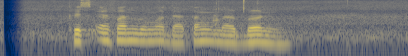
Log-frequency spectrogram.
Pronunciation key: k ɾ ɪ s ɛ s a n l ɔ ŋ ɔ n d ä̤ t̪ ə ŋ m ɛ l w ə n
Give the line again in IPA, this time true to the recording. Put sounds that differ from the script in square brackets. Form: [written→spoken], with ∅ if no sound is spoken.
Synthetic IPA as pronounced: k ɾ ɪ s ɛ [s→f] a n l [ɔ→u] ŋ ɔ [n→∅] d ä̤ t̪ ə ŋ m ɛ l [w→b] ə n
